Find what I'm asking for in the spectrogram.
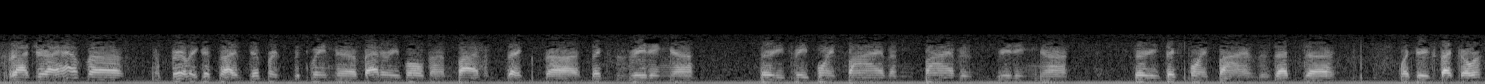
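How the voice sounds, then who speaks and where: A man with a low, level voice comes over a radio link, slowly reading off numbers with halting fillers. The channel is thin and tinny, buried in steady static. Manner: halting with fillers, clipped readouts. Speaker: astronaut reporting from a lunar lander. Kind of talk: radio procedure talk.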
